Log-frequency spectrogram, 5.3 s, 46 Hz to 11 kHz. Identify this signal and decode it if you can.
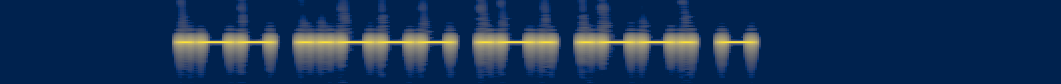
Morse code, heard as a keyed tone, about 25 wpm, 700 Hz. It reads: W2RPT
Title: Speed Racing - USA 1x3 Call Signs 20wpm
